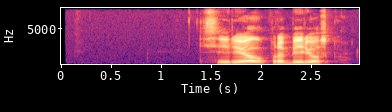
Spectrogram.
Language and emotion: Russian, neutral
